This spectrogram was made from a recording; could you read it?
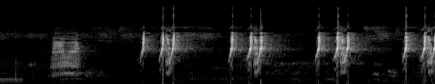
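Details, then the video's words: Home-kept quail gives a brief buzzy note, then a steady series of crisp three-note phrases spaced roughly a second apart, each note sharp and high, with little other sound. "Battair Sound In Home"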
